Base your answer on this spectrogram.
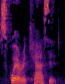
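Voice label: "squaric acid", English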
